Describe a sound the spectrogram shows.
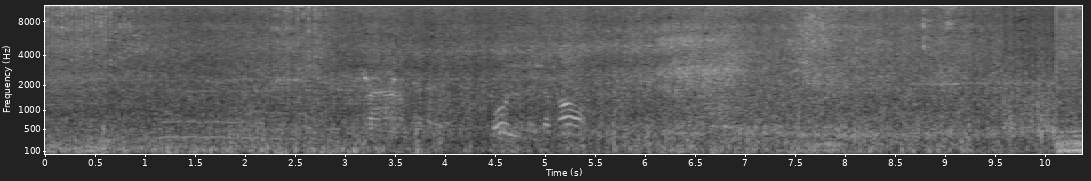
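Wind rumbles against a microphone while riding outdoors.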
